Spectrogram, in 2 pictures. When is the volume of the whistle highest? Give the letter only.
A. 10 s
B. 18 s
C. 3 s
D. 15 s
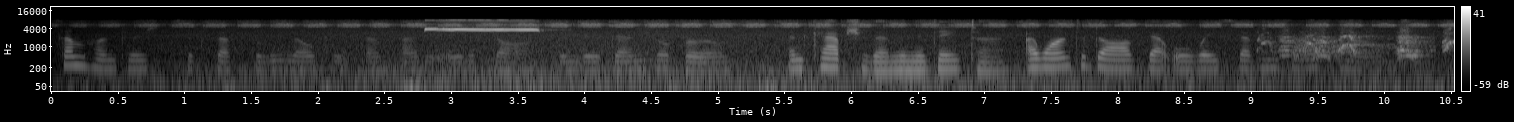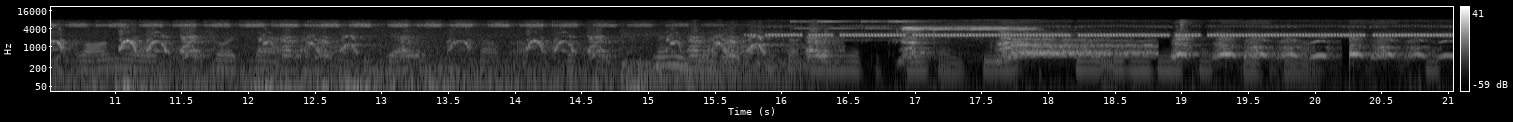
C.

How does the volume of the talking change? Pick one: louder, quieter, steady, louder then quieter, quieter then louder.
louder then quieter.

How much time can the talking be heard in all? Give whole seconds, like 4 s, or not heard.
21 s.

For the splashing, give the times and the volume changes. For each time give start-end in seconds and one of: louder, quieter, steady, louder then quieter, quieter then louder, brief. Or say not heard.
not heard.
